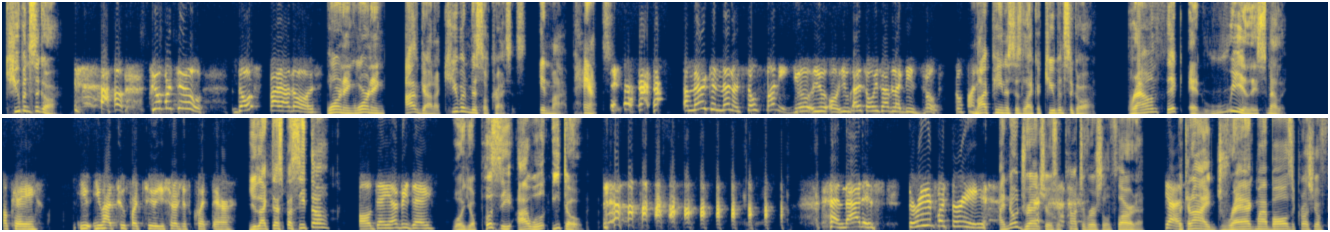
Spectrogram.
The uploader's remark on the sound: New Miami Phony Phone Call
